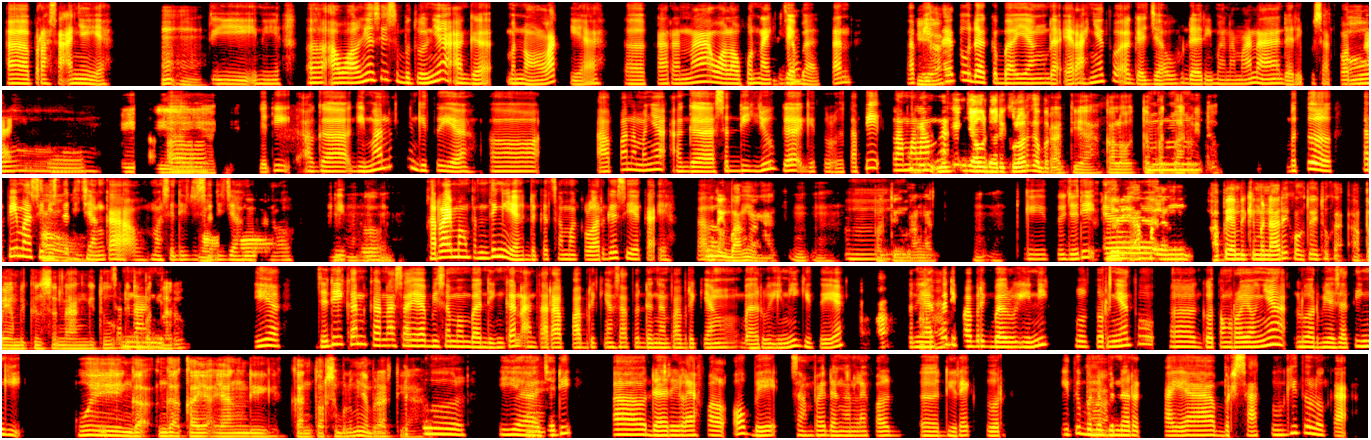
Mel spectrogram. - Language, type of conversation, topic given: Indonesian, unstructured, Apa hal paling menyenangkan yang pernah terjadi di tempat kerja?
- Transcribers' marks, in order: drawn out: "Oh"; "bisa" said as "disa"; tapping; other background noise; other noise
